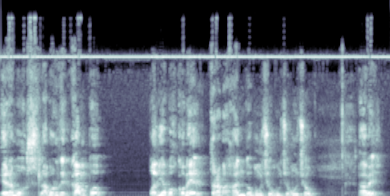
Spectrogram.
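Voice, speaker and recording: A man talks at a fairly slow pace. Room echo is audible around him. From Spain. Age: 80s+. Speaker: war veteran. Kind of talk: interview testimony. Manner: halting, repetitive.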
